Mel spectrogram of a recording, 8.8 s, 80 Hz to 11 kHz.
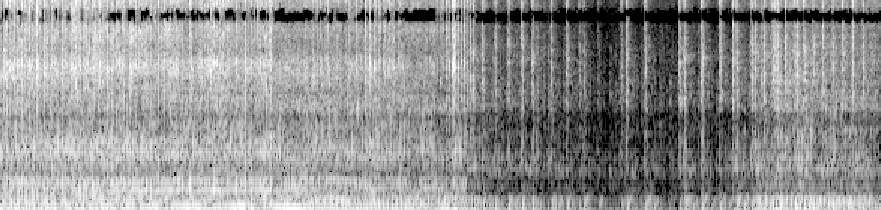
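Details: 1976 MGB with K04 turbo, 157 hp at 12 psi, after hard run: revs fall into a lumpy, uneven idle with irregular pulses about four a second, smoke and coolant from exhaust; blown head gasket again.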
